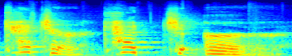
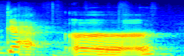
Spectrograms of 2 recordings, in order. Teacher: i'm removing the h sound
